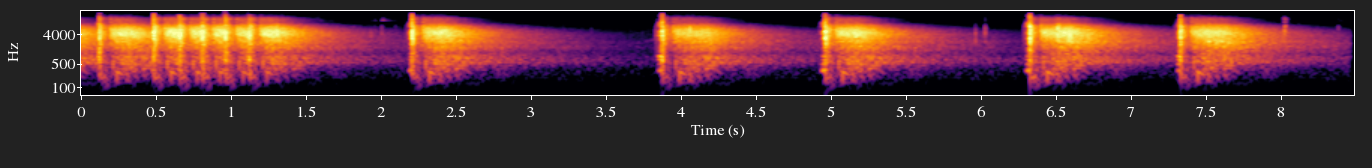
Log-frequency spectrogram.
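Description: PE90 (STGW90) Swiss rifle firing outdoors on a sunny range: a quick burst of several sharp shots, then five loud single cracks spaced about a second apart, each trailing a long echoing decay.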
